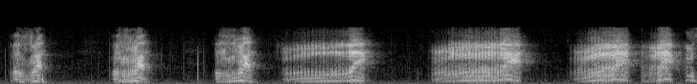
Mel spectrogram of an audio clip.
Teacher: Oh. L'air, en portant le bout de la langue jusqu'au haut du palais, de sorte qu'étant frôlée par l'air qui sort avec force, elle lui cède et revient toujours au même endroit, faisant une manière de tremblement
